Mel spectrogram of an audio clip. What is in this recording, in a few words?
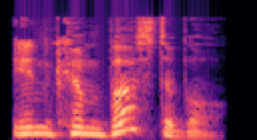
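"incombustible", British English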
